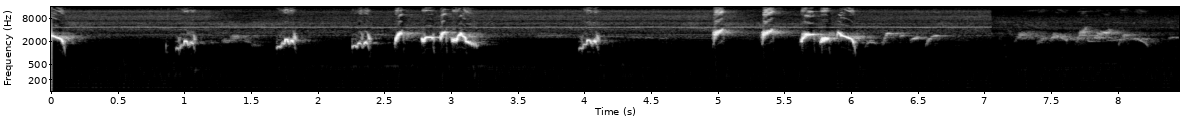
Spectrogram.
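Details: Red-whiskered bulbul singing in the rik style, meant to excite other bulbuls: short bubbly whistled phrases of three to five notes, spaced about a second apart, with a steady faint high hum behind.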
